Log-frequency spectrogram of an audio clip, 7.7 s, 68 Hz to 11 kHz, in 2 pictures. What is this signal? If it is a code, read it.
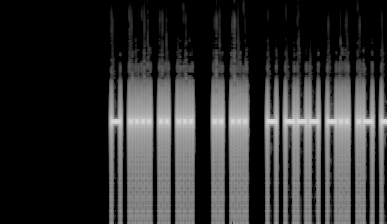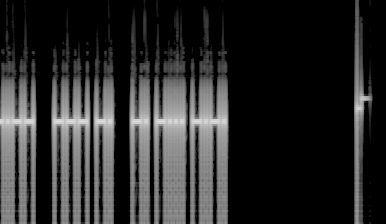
Morse code, heard as a keyed tone, about 40 wpm, 700 Hz. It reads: THIS IS TODAY ON NBC
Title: Sets of 5 Words Encore 40wpm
